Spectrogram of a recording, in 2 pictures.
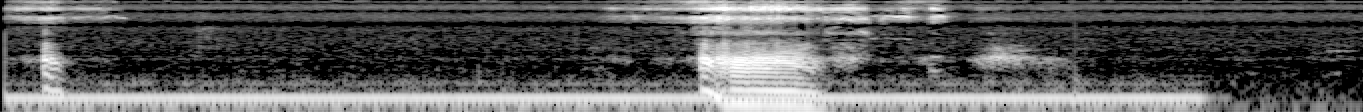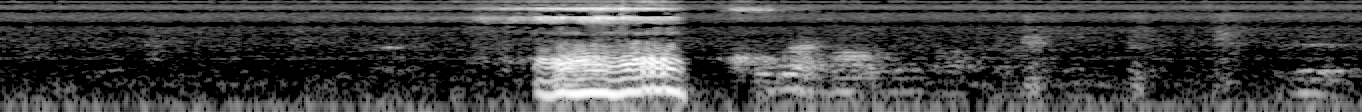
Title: Sleeping Snoring Dog. He’s Keeping Me Up!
